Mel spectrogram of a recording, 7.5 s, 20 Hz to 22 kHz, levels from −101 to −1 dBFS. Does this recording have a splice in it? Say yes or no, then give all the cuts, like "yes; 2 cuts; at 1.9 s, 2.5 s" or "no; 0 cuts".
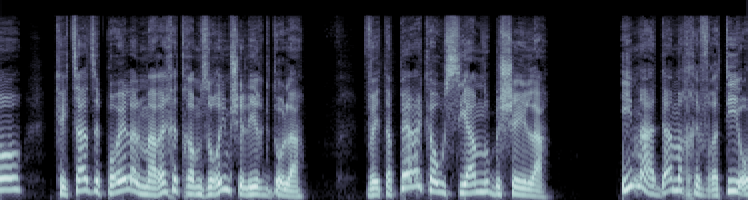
no; 0 cuts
